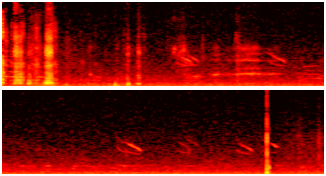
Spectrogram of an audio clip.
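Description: A few sharp clicks or knocks near the start and one more just before the end, with short, faint bird chirps in between.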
